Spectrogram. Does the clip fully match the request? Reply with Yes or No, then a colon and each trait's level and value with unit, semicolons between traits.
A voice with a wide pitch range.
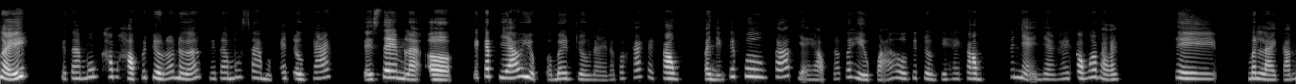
No: average, 4.4 semitones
